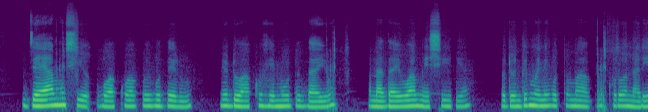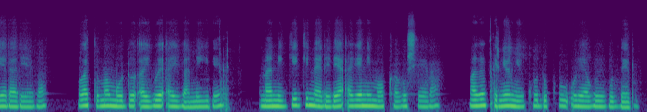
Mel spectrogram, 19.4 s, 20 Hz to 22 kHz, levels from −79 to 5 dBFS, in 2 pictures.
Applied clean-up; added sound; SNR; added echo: neural mask model RNNoise.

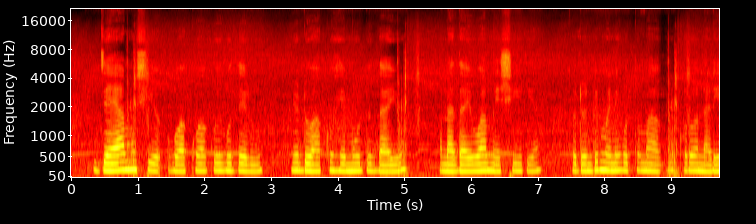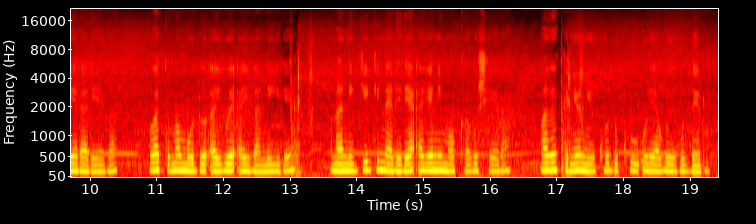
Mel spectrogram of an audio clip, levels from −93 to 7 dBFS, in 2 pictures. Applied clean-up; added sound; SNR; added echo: none; Car; 18 dB; none.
